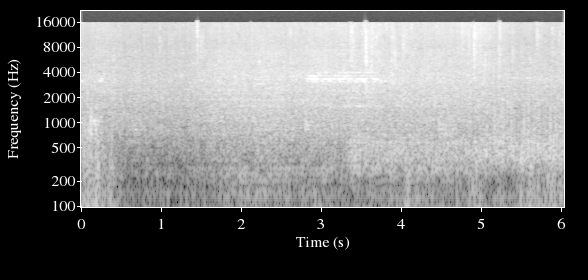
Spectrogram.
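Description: Heavy rain pouring steadily onto a city road, with traffic going by on the wet tarmac; the sound swells in the second half as a vehicle passes.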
